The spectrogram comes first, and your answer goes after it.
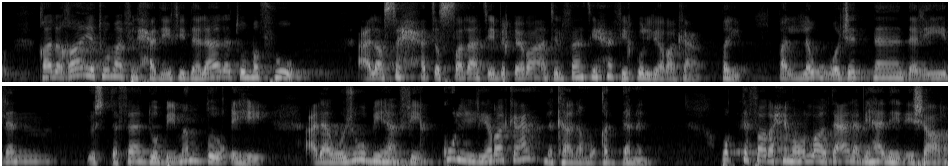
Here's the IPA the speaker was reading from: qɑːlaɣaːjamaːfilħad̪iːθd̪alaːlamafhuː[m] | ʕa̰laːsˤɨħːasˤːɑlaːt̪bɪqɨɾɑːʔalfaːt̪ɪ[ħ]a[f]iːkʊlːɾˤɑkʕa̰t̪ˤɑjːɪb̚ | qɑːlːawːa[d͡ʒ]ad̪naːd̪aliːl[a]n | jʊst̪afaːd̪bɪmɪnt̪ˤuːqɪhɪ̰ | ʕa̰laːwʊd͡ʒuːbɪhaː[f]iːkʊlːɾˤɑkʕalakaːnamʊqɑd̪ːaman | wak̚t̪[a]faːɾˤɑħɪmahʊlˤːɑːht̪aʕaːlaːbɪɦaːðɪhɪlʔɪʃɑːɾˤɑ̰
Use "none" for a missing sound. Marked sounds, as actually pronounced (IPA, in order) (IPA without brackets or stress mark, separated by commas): m, ħ, f, d͡ʒ, a, f, a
